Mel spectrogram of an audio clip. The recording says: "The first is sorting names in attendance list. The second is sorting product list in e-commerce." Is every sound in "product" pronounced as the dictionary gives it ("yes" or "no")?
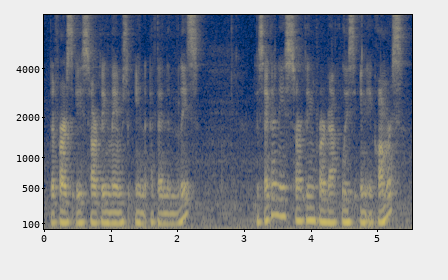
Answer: no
